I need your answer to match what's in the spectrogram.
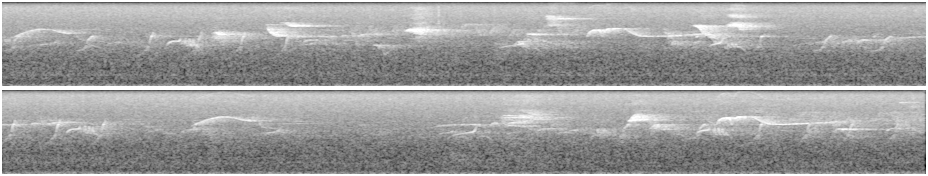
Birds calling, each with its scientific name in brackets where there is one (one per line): Gray Catbird (Dumetella carolinensis)
Great Crested Flycatcher (Myiarchus crinitus)
Eastern Wood-Pewee (Contopus virens)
